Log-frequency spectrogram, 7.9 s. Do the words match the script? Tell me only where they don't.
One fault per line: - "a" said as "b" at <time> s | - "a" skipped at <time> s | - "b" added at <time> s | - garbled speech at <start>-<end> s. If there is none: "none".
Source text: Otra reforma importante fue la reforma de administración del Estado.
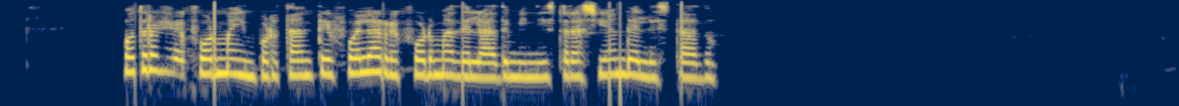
- "la" added at 3.1 s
